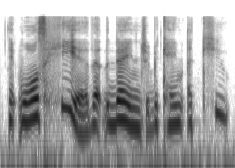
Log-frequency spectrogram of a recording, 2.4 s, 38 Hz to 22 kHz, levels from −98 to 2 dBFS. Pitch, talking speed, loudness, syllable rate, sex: 220 Hz, 205 wpm, -17 LUFS, 6.6 syllables/s, female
